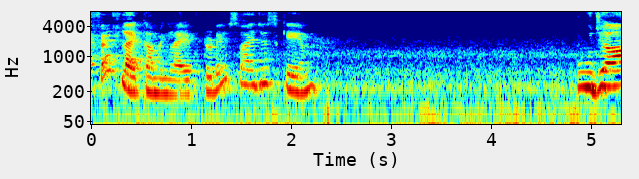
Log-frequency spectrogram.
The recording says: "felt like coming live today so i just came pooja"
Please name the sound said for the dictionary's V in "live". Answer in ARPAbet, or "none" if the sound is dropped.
F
